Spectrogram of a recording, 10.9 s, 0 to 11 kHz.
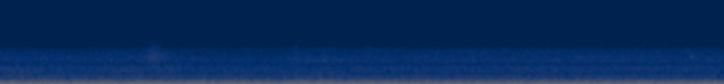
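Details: Citroën Jumper 2.0 diesel van, restarted after the DPF additive tank was refilled and reset, with DPF pressure at 4–5 mbar; an even diesel clatter with a smooth low rumble and no misses. Normal diesel idle.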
